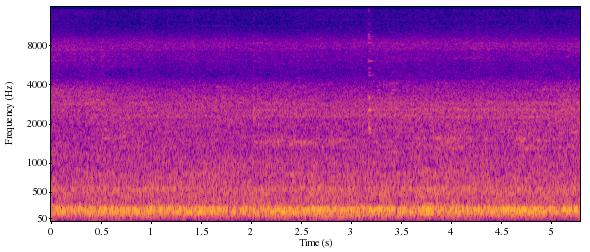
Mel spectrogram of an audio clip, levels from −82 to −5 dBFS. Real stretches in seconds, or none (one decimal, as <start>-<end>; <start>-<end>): 0.0-5.3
